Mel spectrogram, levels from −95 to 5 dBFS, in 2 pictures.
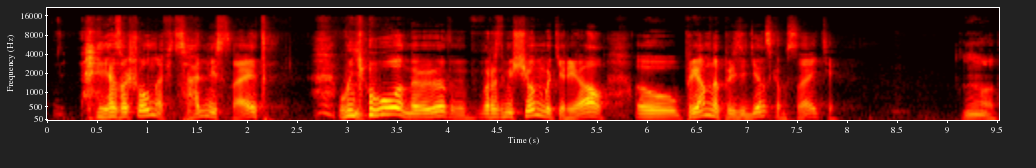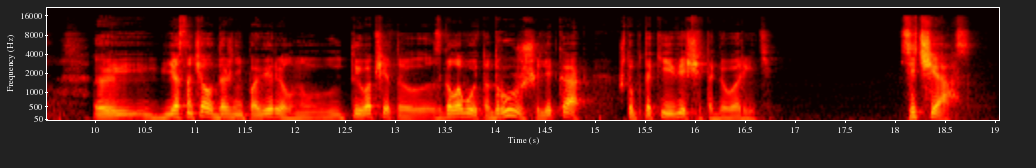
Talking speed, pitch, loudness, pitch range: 105 wpm, 120 Hz, -33 LUFS, 110-135 Hz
